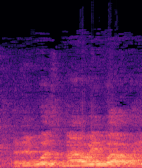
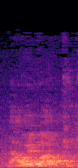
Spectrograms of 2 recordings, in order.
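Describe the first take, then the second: First: Maui Wowie punched louder, falling at the end; stress on Maui Wowie. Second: Said in the usual way. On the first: Shown as a demonstration. Telling the audience about his Maui weekend, stressed and louder. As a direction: lean hard into "Maui Wowie" to stress how good the weekend was.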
